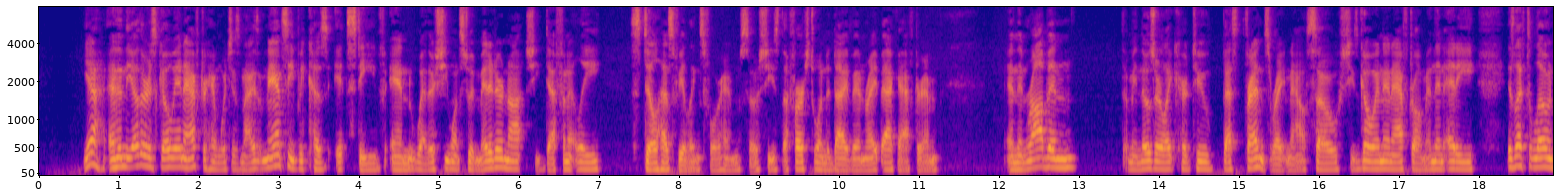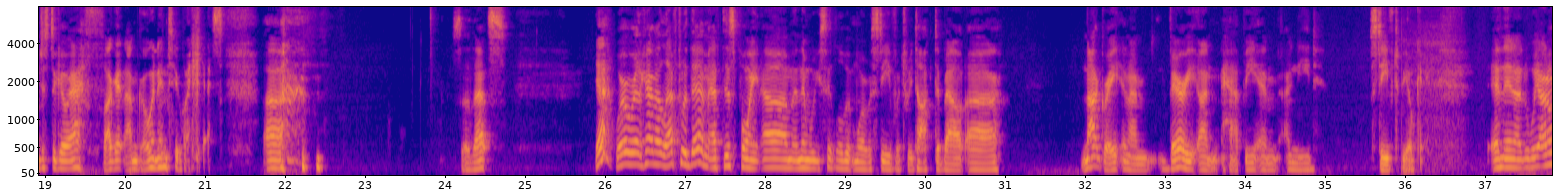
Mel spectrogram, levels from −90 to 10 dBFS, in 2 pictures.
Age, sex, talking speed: 20-39, male, 205 wpm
